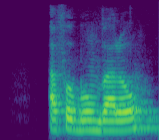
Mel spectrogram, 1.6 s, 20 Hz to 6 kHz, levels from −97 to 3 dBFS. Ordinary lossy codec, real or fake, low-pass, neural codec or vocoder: MP3, 48 kbps; real; 5.4 kHz; none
